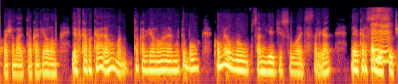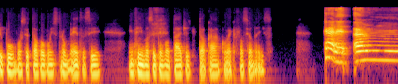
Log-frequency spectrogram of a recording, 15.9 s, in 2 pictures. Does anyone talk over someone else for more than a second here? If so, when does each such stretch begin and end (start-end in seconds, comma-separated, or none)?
none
